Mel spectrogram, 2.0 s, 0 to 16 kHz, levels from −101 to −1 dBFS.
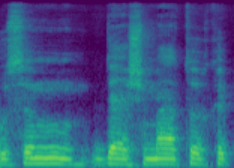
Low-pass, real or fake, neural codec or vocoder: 14.4 kHz; real; none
